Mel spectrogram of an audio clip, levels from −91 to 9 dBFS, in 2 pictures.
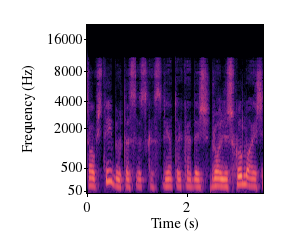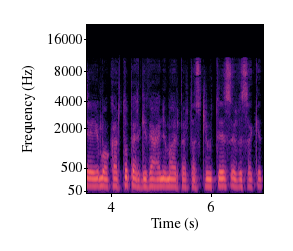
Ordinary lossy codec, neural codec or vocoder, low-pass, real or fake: AAC, 32 kbps; autoencoder, 48 kHz, 32 numbers a frame, DAC-VAE, trained on Japanese speech; 10.8 kHz; fake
